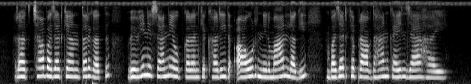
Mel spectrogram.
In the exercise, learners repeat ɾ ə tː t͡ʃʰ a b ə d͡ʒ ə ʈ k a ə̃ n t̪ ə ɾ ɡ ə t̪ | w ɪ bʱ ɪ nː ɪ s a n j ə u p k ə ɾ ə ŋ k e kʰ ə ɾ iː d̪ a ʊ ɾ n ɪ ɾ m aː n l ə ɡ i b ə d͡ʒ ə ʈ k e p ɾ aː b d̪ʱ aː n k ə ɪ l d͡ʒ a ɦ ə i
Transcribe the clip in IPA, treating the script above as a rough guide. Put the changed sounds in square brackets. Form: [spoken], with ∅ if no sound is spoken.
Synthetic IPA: ɾ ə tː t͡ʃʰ a b ə d͡ʒ ə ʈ k [e] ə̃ n t̪ ə ɾ ɡ ə t̪ | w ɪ bʱ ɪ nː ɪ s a n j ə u p k ə ɾ ə [n] k e kʰ ə ɾ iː d̪ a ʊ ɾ n ɪ ɾ m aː n l ə ɡ i b ə d͡ʒ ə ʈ k e p ɾ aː b d̪ʱ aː n k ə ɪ l d͡ʒ a ɦ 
